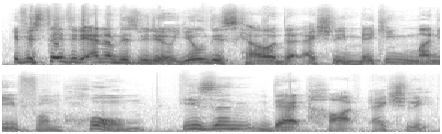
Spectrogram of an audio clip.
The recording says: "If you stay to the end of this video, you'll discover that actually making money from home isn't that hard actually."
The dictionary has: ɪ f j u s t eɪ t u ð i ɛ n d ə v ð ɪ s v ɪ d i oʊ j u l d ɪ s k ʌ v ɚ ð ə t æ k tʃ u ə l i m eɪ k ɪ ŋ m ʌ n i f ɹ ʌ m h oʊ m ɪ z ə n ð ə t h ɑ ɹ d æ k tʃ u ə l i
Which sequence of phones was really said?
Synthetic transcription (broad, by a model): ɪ f j u s t eɪ t u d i ɛ n d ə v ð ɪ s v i d i oʊ j u l d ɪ s k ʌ v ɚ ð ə t æ k tʃ u ə l i m eɪ k ɪ ŋ m ʌ n i f ɹ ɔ m h oʊ m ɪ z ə n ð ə t h ɑ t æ k tʃ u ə l i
